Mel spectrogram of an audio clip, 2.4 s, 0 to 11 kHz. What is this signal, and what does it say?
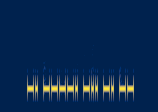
Morse code, heard as a keyed tone, about 52 wpm, 700 Hz. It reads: N9DNM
